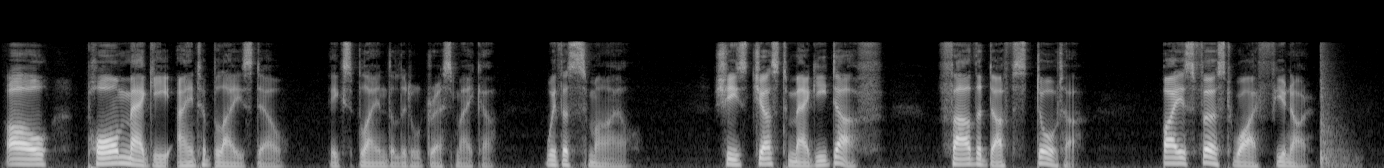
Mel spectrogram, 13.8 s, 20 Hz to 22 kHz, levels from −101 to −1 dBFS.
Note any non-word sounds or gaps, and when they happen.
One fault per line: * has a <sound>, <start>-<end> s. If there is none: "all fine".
* has a thud, 13.2-13.6 s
